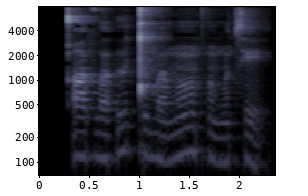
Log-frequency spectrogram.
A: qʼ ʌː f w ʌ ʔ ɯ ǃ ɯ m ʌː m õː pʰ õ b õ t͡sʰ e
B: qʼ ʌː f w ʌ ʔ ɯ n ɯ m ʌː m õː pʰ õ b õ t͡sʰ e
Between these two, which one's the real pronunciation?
A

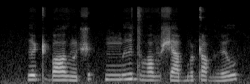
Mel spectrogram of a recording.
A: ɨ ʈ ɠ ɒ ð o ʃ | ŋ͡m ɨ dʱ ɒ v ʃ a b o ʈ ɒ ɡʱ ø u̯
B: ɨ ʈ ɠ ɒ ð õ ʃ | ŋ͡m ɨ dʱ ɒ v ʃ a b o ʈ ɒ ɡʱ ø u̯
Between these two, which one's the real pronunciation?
B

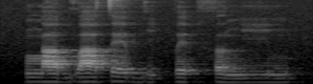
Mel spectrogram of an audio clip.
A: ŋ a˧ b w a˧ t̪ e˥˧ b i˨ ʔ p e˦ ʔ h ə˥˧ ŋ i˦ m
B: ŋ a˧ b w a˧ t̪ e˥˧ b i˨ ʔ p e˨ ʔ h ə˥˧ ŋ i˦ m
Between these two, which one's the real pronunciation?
A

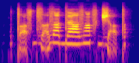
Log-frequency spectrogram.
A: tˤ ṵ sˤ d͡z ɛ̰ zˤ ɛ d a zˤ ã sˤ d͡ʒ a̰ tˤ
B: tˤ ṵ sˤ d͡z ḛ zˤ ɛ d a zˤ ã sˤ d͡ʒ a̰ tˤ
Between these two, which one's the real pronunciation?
A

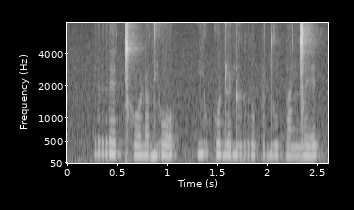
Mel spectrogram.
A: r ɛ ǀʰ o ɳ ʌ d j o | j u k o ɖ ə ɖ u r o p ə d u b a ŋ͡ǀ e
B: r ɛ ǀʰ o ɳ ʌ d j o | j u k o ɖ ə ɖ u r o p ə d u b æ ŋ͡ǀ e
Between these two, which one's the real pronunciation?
A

